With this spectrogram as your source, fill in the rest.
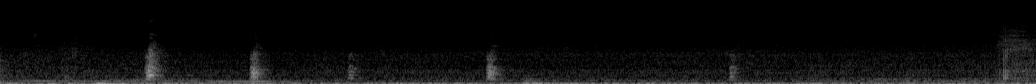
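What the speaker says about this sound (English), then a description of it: "So if you hear the little barking" A small dog barks in sharp, separate yips, about six spread over several seconds, faint and somewhat distant against a steady indoor background hum.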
